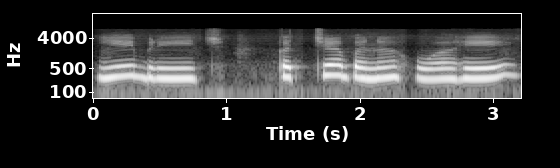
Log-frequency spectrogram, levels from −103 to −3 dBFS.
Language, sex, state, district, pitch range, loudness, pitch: Hindi, female, Madhya Pradesh, Bhopal, 255-290 Hz, -15 LUFS, 270 Hz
